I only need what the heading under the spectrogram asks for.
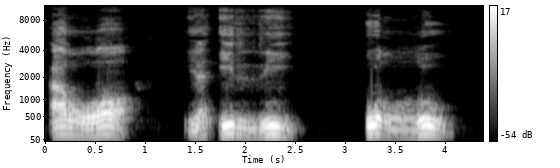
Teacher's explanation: Sekarang attakrir ya secara bahasa takrir berarti berulang-ulang atau secara istilah ada getaran ujung lidah ya bergetar. Nah, itu satu aja ya jangan banyak atau tidak ada yang menyebutkan ee jumlah getarannya tapi contohnya aja ya.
